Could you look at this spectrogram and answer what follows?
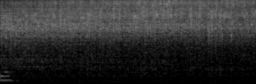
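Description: Cucur Manado batter frying in a hot wok, a steady bright sizzle and crackle of oil throughout, close and continuous with no talk over it.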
